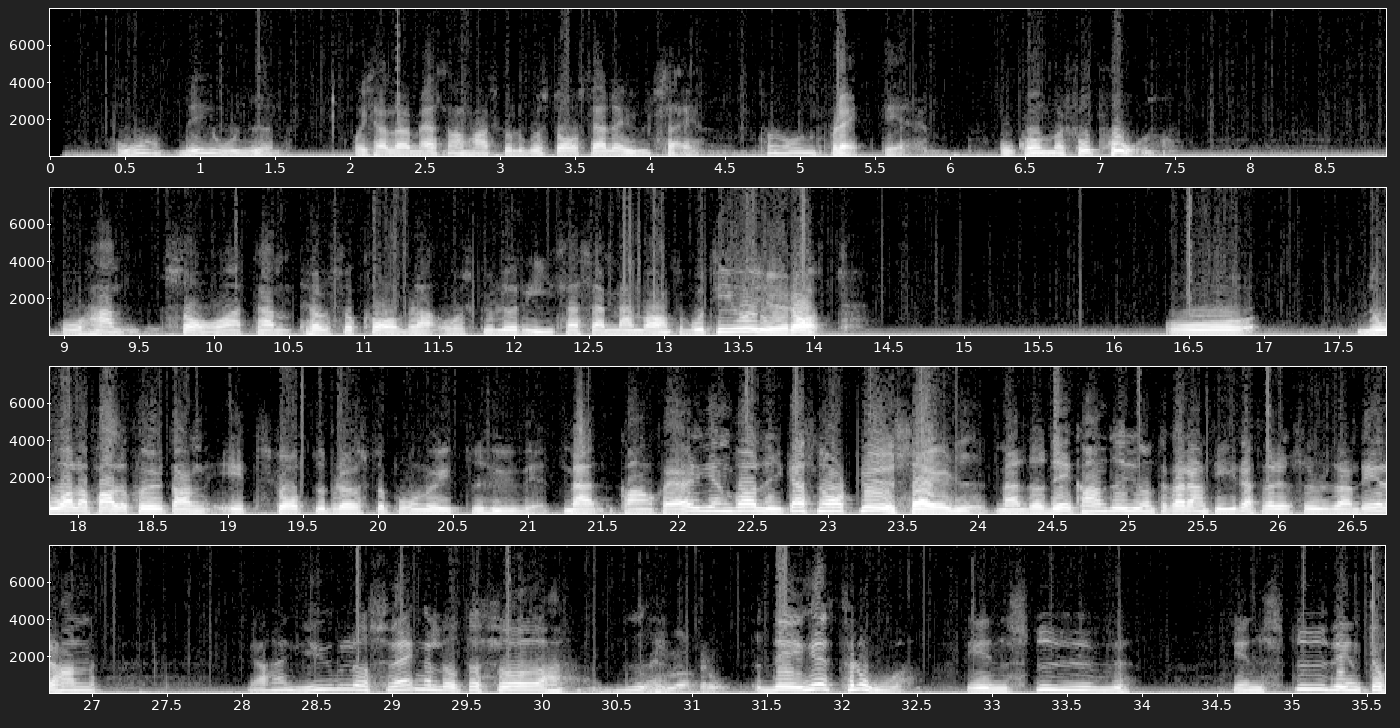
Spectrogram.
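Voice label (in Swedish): Kräklinge Närke, dialekter, svenska sagor; Folkminnen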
